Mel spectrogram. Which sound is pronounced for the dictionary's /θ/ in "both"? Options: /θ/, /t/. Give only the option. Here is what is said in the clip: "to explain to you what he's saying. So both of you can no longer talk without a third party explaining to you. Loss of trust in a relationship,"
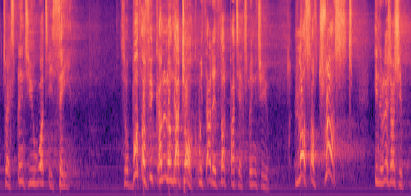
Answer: /θ/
